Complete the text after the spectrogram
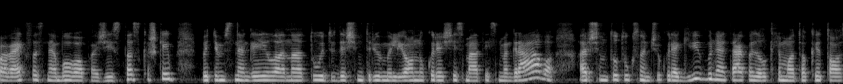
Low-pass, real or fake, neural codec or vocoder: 7.2 kHz; real; none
